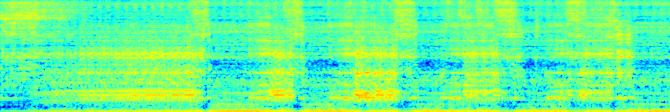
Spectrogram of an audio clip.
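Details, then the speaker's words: Lathe turning a fountain pen blank (Atrax/Triton pen, Fantastic Feather blank) at the start of the cut: scraping, uneven chattering bites over steady motor hum because the blank is still slightly out of round; normal, not a fault. "when you start any blank it's a little bit out of round nothing is mounted exactly square to the to the tube and so you're going to hear some chattering and some noises"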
